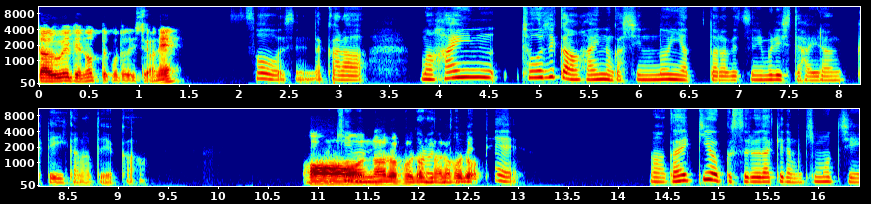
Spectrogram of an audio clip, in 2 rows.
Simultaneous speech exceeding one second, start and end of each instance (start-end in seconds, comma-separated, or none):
11.0-12.7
